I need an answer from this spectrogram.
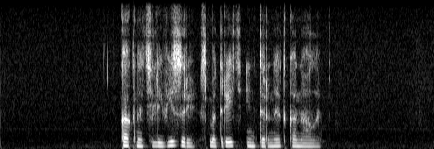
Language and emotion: Russian, neutral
